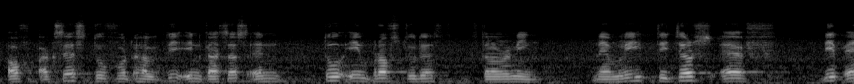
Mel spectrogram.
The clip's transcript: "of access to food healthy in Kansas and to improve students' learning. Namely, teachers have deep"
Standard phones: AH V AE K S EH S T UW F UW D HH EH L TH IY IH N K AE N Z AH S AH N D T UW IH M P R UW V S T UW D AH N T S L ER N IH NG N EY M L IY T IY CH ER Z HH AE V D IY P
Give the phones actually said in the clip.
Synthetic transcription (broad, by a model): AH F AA K S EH S T UW F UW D HH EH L T IY IH N K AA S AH S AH N T UW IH M P R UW F S T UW D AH N S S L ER N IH NG N EY M L IY T IY CH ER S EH F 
